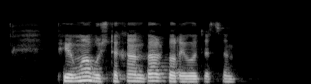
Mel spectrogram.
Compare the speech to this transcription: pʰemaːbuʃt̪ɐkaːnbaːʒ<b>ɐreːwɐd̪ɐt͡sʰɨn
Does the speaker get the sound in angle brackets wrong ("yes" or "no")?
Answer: no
